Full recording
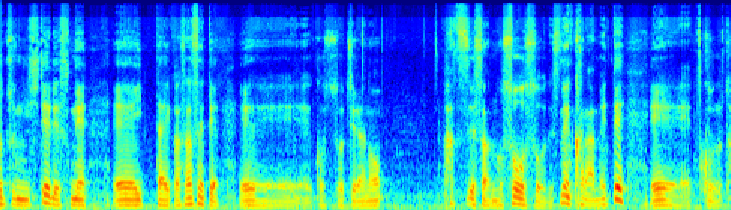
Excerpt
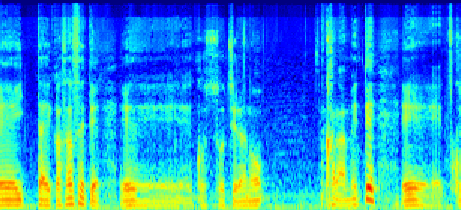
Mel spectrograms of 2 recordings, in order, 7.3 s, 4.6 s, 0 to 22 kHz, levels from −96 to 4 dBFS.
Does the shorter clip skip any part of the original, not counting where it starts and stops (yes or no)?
yes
